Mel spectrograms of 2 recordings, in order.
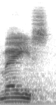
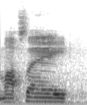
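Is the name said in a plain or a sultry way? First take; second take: plain; sultry. First: The name is said in a plain, ordinary way. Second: The name is said in a sultry, altered way. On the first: This is the original name. "but they were Mansoor and Mace" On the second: This is the altered ring name meant to sound sexy. "changed the pronunciations to make them sound more sexual"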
